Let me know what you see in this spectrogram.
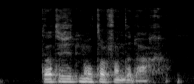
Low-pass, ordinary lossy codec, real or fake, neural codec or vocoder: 14.4 kHz; MP3, 96 kbps; fake; vocoder, 44.1 kHz, 128 mel bands, Pupu-Vocoder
